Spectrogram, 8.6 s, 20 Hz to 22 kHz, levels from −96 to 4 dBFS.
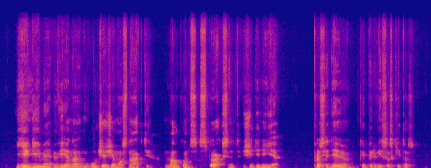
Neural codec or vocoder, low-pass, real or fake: vocoder, 44.1 kHz, 128 mel bands, Pupu-Vocoder; 19.8 kHz; fake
